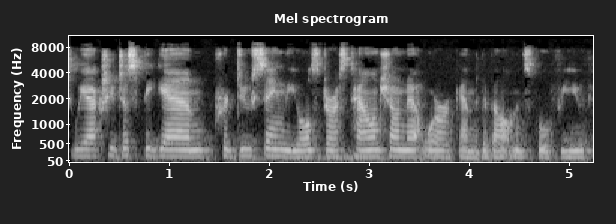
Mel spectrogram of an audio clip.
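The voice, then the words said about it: Bronx New York accent. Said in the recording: “We started in the Bronx, New York, which you probably can tell from my accent is where I'm originally from.”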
